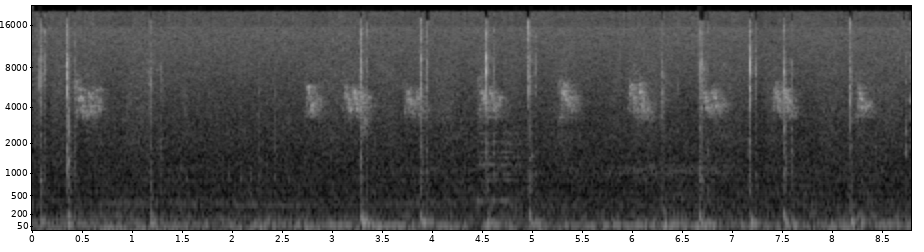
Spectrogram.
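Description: Keys clatter on a computer keyboard while entering commands in Mathematica, ending with a Shift+Enter press: crisp, close taps arriving in an uneven rhythm of single strokes and short bursts, with no voices.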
